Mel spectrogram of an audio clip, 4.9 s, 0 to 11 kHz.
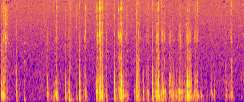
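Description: A steel scaler scrapes the teeth of a plastic typodont dental model in rapid strokes. The result is a quiet, irregular run of short, dry scraping clicks centered low around 200 Hz, each ending almost instantly with no ring.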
